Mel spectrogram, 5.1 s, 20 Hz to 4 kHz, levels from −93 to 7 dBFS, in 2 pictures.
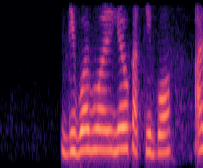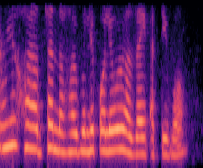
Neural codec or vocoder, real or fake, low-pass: codec, 24 kHz, 0.9 kbps, WavTokenizer, medium speech release version 1; fake; 3.6 kHz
